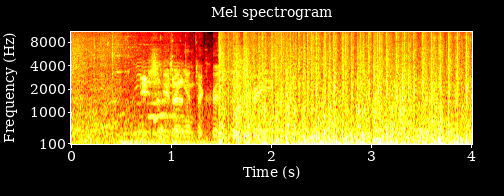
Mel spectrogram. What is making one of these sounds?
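A rifle fires a burst of rapid shots.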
